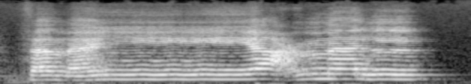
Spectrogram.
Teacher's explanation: noon sakin and after that you have ya coming from yanmu, the 4 letters of idgham and with ghunna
